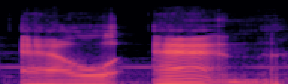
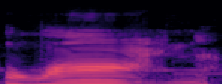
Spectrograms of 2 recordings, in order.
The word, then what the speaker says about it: ln: assumed to be e other people still will pronounce it not as log or natural log but the abbreviated Ln others will just mush the letters together and just call it lawn these issues are contentious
